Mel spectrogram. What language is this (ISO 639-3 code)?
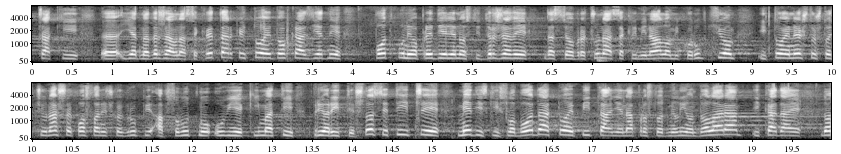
srp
